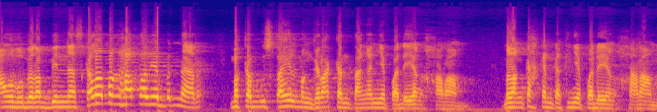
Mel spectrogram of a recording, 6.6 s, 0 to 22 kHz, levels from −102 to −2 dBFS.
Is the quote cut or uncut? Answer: uncut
